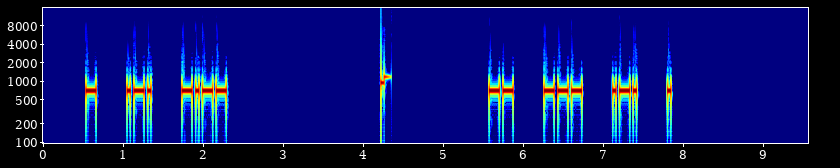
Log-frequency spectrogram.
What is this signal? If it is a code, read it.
Morse code, heard as a keyed tone, about 27 wpm, spaced as for 16 wpm, 700 Hz. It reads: TRY MORE
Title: 3x Character Spacing - Top 300 Words - 28wpm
